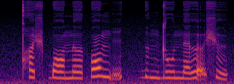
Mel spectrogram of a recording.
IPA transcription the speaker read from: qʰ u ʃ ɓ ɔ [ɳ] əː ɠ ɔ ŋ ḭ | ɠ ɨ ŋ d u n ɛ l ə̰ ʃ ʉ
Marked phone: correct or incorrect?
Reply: incorrect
